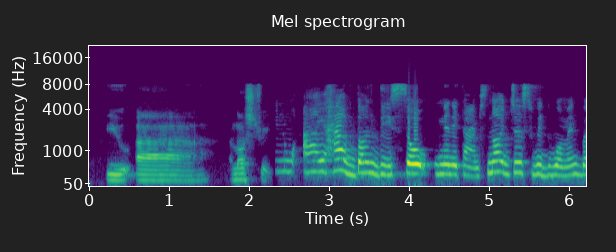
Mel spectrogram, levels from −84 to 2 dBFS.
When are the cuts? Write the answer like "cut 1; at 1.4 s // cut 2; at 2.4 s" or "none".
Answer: cut 1; at 2.6 s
